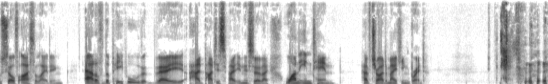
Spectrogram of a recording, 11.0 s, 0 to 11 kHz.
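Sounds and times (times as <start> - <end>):
speech: 0.0 - 8.6, 9.9 - 10.9
sneeze: 9.9 - 10.6.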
